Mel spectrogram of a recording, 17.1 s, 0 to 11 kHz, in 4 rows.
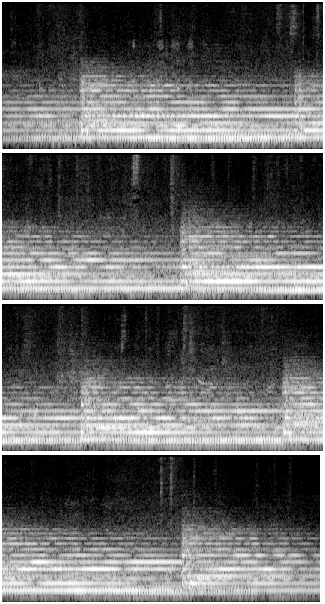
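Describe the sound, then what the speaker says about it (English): Great Peter, the bourdon bell of York Minster in England, cast in 1927 by John Taylor and Company and pitched at E flat, tolls loudly with a deep humming tone. Six or seven heavy strokes fall about three seconds apart, each ringing into the next. "Great Peter at York Minster, England, cast in 1927 at the John Taylor and Company Bell Foundry, with a pitch of E flat"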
